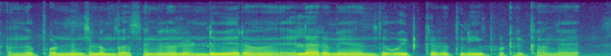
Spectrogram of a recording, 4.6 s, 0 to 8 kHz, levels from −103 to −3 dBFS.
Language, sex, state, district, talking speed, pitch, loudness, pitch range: Tamil, male, Tamil Nadu, Kanyakumari, 145 wpm, 125 Hz, -17 LUFS, 120-125 Hz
